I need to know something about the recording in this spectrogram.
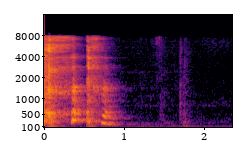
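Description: A woman coughing three times in quick succession into her fist, over within about a second: a lingering cough from a throat that has not yet fully recovered.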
